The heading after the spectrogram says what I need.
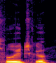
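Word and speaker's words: Hnilička: I believe I'm pronouncing that correctly, because I remember seeing his name as a kid and wondering how the expletive you're supposed to say that word. But I'm pretty sure, at least the anglicized pronunciation is Halichka.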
